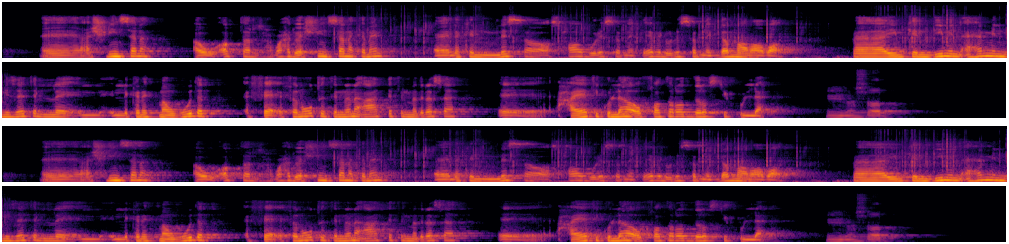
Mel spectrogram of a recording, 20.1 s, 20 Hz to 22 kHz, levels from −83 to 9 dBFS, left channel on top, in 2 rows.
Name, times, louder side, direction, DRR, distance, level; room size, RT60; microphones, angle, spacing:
voice 1, 0.4-1.5 1.9-3.8 4.3-7.8 8.5-12.1 12.5-14.6 15.0-17.7, left 2 dB, 50° left, 10 dB, 0.9 m, -21 dB
sound 1, 2.9-10.4, equal, 5° right, 2.6 m, -43 dB
voice 2, 18.3-18.8, left 1 dB, 20° left, 8 dB, 1.7 m, -35 dB
23.0 x 14.0 x 8.7 m, 0.76 s
head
